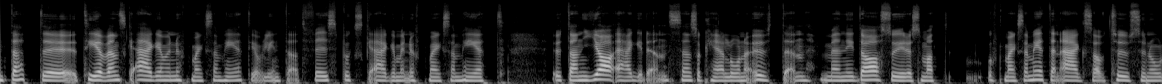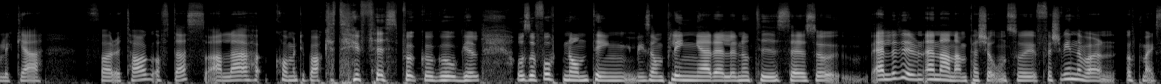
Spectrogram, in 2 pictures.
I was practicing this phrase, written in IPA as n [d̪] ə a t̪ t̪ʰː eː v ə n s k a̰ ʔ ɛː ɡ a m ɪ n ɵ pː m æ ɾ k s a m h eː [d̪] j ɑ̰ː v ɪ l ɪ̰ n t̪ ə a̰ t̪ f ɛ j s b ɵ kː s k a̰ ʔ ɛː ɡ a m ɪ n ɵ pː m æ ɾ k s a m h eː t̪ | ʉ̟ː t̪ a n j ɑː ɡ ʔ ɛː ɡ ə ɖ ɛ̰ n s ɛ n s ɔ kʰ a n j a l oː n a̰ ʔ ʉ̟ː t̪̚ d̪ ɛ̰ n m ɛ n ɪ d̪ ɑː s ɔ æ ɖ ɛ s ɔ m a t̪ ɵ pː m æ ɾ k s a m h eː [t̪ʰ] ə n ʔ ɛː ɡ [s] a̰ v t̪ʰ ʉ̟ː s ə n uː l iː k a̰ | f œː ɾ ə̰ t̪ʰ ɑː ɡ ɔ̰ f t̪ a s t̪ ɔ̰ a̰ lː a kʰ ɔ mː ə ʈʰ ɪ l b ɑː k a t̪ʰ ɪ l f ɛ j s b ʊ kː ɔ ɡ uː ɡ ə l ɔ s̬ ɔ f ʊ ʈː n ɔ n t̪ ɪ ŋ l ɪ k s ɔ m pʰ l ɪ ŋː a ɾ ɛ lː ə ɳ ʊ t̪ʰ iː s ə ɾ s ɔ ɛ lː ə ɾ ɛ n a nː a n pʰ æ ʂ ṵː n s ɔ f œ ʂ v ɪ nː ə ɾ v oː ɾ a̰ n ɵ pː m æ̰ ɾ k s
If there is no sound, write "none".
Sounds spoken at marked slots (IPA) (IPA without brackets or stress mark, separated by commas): t̪, t̪, t̪, s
